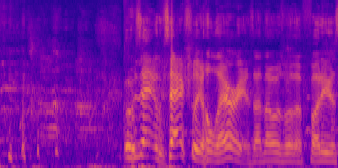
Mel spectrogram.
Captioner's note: laughing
